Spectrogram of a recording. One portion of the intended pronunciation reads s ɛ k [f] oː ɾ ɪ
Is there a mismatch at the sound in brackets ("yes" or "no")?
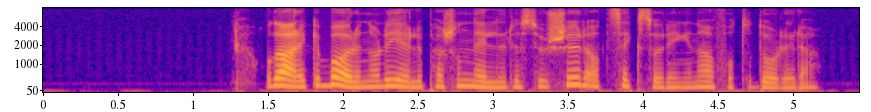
yes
